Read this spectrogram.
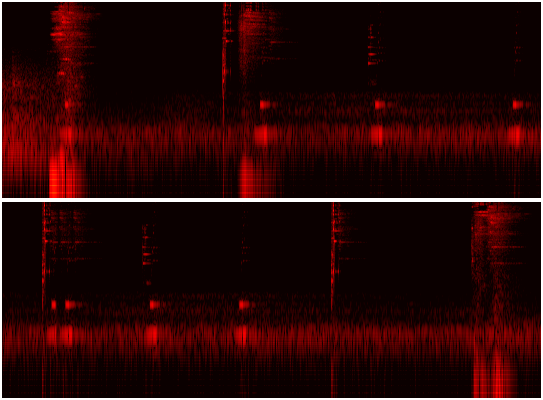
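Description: Whooshing swish sounds play as menus open.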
